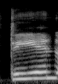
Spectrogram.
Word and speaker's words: Dian: So it's Dian like Ian with a Okay.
